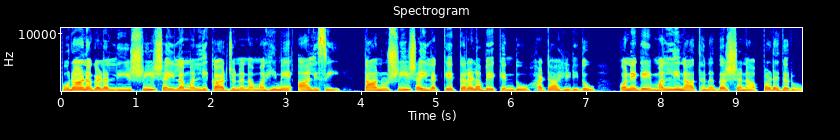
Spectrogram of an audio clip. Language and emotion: Kannada, neutral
